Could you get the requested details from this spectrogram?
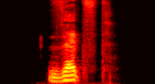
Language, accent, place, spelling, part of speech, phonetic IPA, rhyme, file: German, Germany, Berlin, setzt, verb, [zɛt͡st], -ɛt͡st, De-setzt.ogg
- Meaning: inflection of setzen: 1. second/third-person singular present 2. second-person plural present 3. plural imperative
